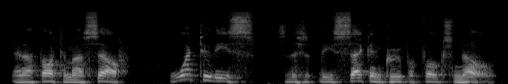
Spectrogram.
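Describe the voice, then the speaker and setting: Speech moves fairly slowly here. There is a somewhat breathy quality to the voice. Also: man. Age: 80s+. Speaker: film producer and author. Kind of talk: interview.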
